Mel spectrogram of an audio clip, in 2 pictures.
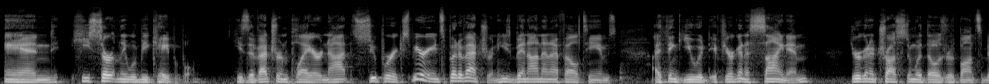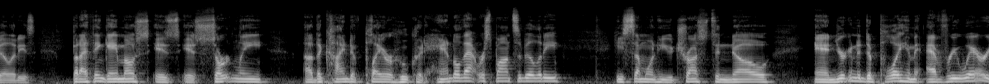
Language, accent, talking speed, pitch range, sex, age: English, American, 210 wpm, 105-125 Hz, male, 30-49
